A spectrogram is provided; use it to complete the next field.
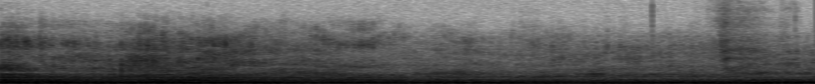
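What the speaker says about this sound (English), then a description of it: "Many boats now limping around this New York race course on the Hudson River" Offshore racing powerboats roar along a race course on the Hudson River in New York during the Super Boat Grand Prix, a steady loud engine drone with no talking.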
